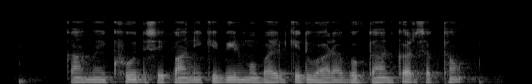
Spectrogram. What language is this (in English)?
Chhattisgarhi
